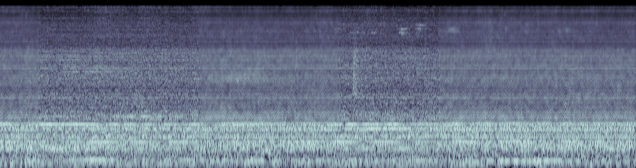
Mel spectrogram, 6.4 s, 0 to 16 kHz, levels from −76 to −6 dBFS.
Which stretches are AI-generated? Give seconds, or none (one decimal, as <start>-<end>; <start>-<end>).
0.0-0.4; 2.0-3.4; 4.4-6.4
